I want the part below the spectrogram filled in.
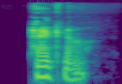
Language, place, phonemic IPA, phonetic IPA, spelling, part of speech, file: Hindi, Delhi, /pʰẽːk.nɑː/, [pʰẽːk.näː], फेंकना, verb, LL-Q1568 (hin)-फेंकना.wav
- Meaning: 1. to throw 2. to trash, to throw out 3. to bluff, to brag 4. to lie 5. to make false promise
